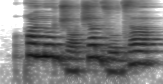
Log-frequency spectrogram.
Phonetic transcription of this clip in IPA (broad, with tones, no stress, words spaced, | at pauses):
qu˥no˥d͡ʒɔ˩t͡ʃʌ˥ d͡zu˩d͡zʌ˥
